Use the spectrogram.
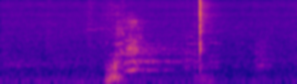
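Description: A dog, a female pet near a doghouse, lets out a single short bark at moderate distance, followed by a faint yip, against quiet indoor background.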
